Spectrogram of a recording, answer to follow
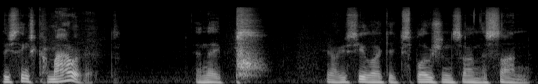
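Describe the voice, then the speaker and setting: A man's voice: on the low side, moderate pace, very noisy. A man, an actor, talking reflectively in an interview and telling a story with acted-out dialogue, sometimes dropping to a whisper.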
